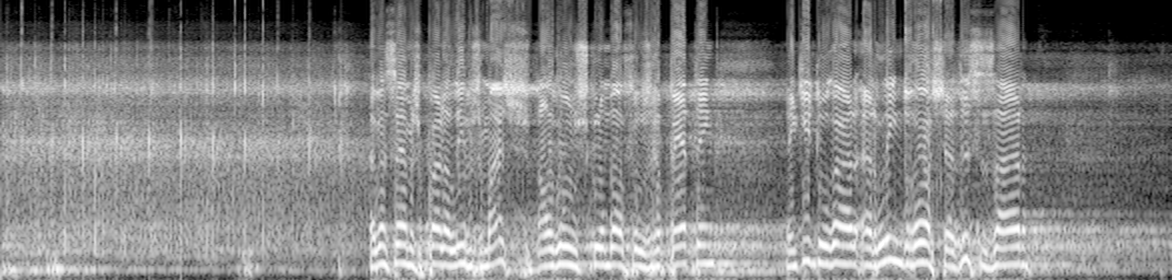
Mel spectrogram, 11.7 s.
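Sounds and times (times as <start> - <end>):
applause: 0.0 - 3.7
speech: 3.7 - 10.5.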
